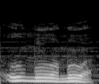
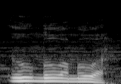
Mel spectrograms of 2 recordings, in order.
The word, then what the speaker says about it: Oumuamua: I think it's called Oumuamua. Is that close? So close. It's Oumuamua. Say that again. Oumuamua.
